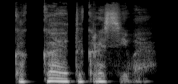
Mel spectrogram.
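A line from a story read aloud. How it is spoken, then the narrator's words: Hoarse. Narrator (Russian): хрипло произнес он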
